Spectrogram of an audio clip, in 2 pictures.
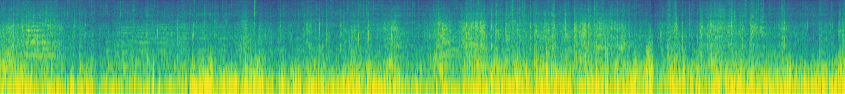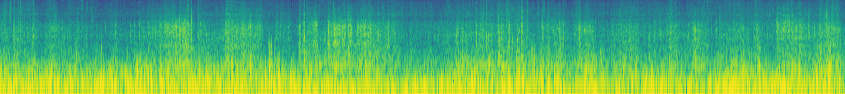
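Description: Bicycle tyres crunch and rattle over a dry dirt trail.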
